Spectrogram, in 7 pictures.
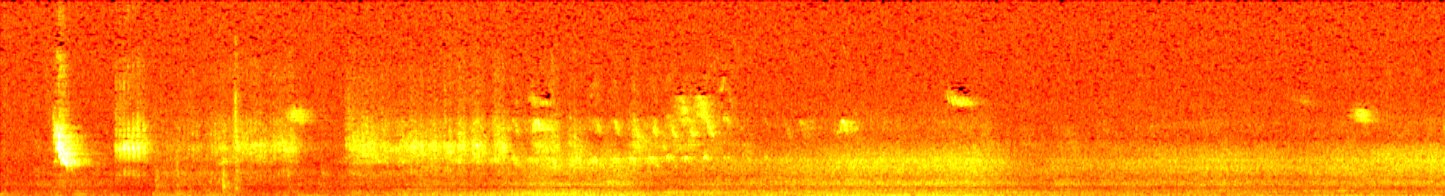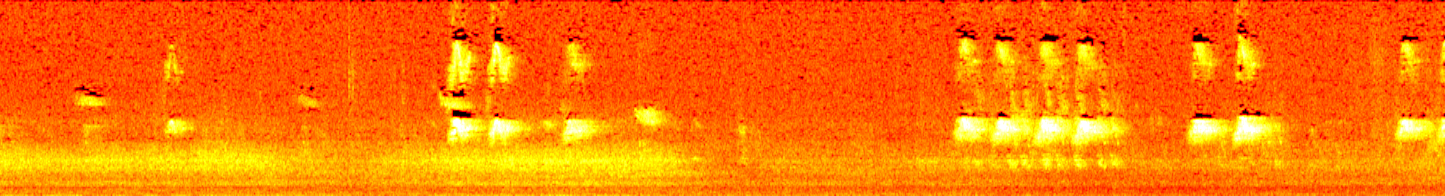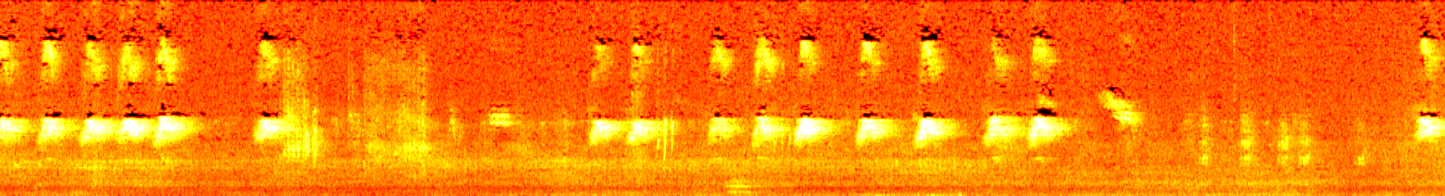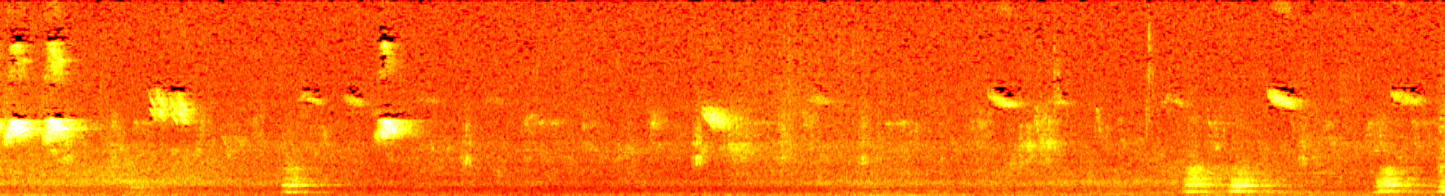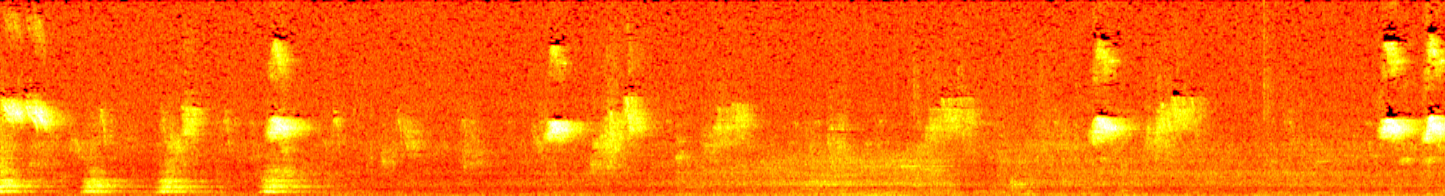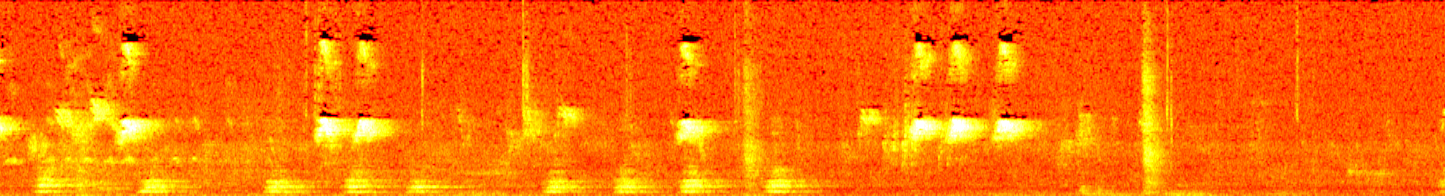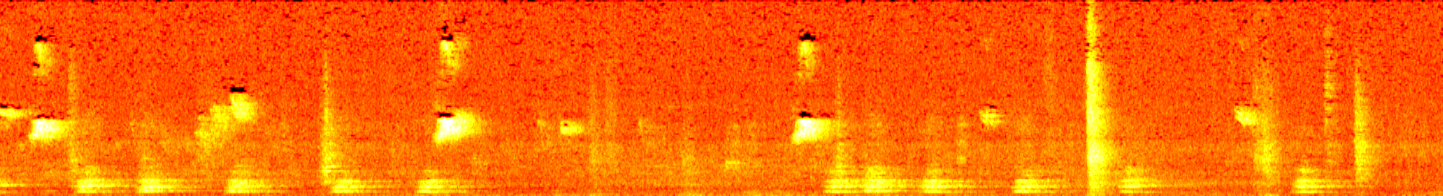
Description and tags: sound-yard-italy-dog-bird
Recording of the ambiance in a garden in italy Sardines
field-recording, bird, ambience, ambiance, birds, italy, village, sardines, dog, garden, yard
